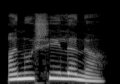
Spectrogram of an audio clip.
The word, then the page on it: ಅನುಶೀಲನ: anuśilana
